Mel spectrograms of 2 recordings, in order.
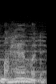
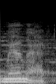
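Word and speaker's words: מחמד: a after the H according to Ben yehuda's Hebrew English dictionary it is correctly pronounced as Muhammad not mammad so how we're going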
